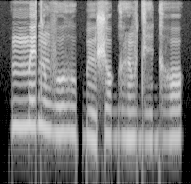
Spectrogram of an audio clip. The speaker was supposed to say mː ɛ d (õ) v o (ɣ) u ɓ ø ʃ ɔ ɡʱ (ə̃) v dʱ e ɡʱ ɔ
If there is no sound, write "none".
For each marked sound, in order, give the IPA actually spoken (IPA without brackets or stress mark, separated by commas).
õ, ɣ, ə̃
